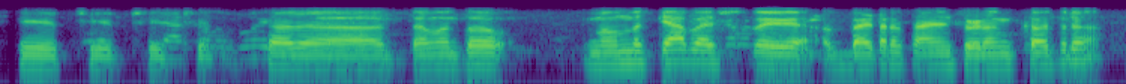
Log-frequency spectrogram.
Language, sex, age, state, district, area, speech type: Kashmiri, male, 18-30, Jammu and Kashmir, Shopian, rural, conversation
